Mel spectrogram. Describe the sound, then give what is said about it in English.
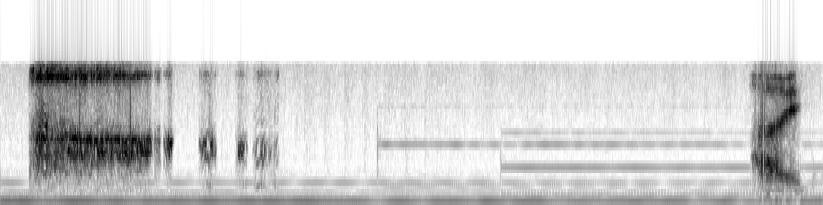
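Forceful breathing in and out with the stomach pulled flat toward the spine: one long rasping breath, a few short sharp bursts, then another strong breath near the end, over a steady low hum. “Making the stomach go as flat as possible to the spine. Once again, breathe in, breathe out high.”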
